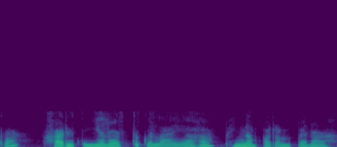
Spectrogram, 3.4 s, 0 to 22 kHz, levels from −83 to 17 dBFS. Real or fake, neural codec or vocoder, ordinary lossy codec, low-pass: fake; codec, 16 kHz in and 24 kHz out, 0.9 kbps, LongCat-Audio-Codec, fine tuned four codebook decoder; AAC, 48 kbps; 5.4 kHz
